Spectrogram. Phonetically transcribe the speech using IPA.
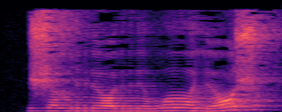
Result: ʒ i ʁ rʲ ɔː rʲ ɤ β ɤː lʲ ɔ ʒ

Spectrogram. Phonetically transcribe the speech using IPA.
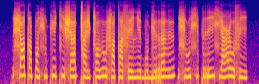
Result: ɕ ɔ tˤ ɘ p ɔ ç u kʲ ɘ c i ʃ a ǀ a ʒ c ɔ ð u ɬ o tˤ ɐ s e ʎ e b o ɡʲ ɘ r ɐ ð ɨ | ɕ u ç ɘ p r i ç e ʕ o s i

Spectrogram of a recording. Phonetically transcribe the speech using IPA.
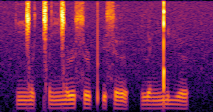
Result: ŋ͡ǀ ə˞ ǀ ə ŋ͡ǀ ə˞ s ə˞ pʼ ɪ s ə | l ɛ ŋ͡ǃ i ə̯

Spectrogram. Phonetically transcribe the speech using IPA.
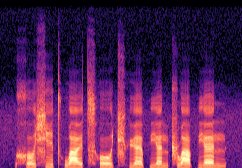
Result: x ɤ˨˦ ɕ i˦ t̪ʰ w a˨˦ ɪ̯ t͡sʰ o˨˦ ʊ̯ t͡ɕʰ ɥ ɛ˨˩ p j ɛ˨˦ n ʈ͡ʂ w ä˨˩ p j ɛ˥˨ n

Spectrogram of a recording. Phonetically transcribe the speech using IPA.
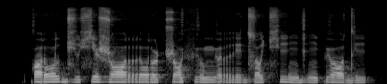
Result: k ɒ ɾ o l d͡ʑ o ɕ i ʐ ɔ r o ɾ o ʈ͡ʂ ɔ fʲ o mʲ ɔ r i d͡z ɔ t͡ɕʰ i ŋ ɡ i ŋ pʲ ɔ d i

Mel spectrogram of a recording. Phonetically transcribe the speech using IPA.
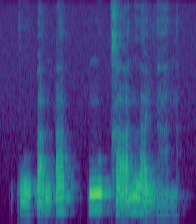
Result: k w u˧˩ ɓ a̰˧˥ n ʔ a˦˥ k̚ | ŋ u˦˥ k̚ x a̰ː˧˥ n l a̰˧˨ j l a̤˨˩ n

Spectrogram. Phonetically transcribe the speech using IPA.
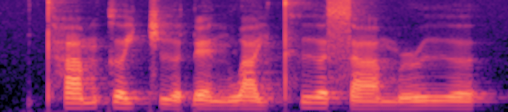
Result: t̪ʰ a˧˥ m k ə˧˥ j c ɨ˨˩˨ ə̯ ɗ ɛ˨˩˨ n w a˨˩˨ j t̪ʰ ɨ˧ ə̯ s a˨˩ m ɹ ɨ˨˩ ə̯

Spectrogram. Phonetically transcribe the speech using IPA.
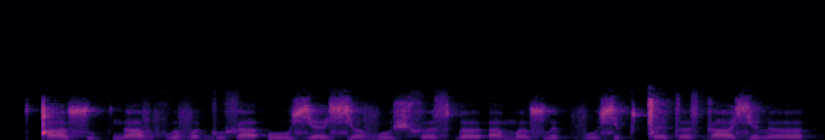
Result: ǃ a sʷ ɐː kʷ n a v xʷ ɐː v ɐ ɡ ʊ x a ʔ oː ʑ ɛː ɕ ɐ v oː ʃ x ɐ z ɓ ɐː ʔ a m ɐ sʷ ɛː kʷ v o ɕ a kʷ ǀ ɛ t ɐː z ɡ aː ʑ ɛ l ɐ

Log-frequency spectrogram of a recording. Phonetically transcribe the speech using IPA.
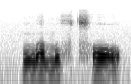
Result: ŋʷ a m ɐ xʷ t͡sʰ ɔ

